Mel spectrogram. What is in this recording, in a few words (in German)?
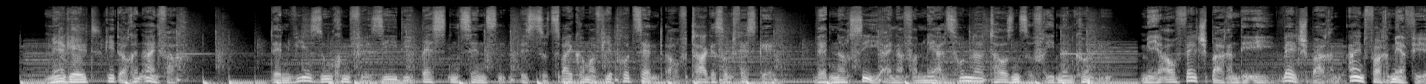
TV SPOT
